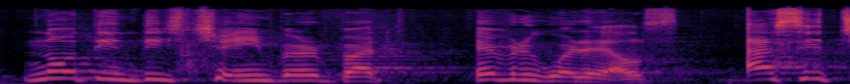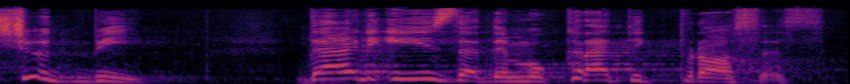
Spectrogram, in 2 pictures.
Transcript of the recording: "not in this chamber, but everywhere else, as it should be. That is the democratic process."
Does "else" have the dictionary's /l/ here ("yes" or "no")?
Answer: yes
